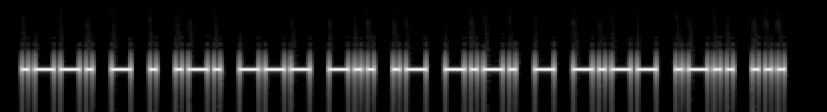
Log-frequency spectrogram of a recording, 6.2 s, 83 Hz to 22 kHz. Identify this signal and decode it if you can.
Morse code, heard as a keyed tone, about 25 wpm, 700 Hz. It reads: PTERODACTYLS
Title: A Sound Of Thunder 25wpm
